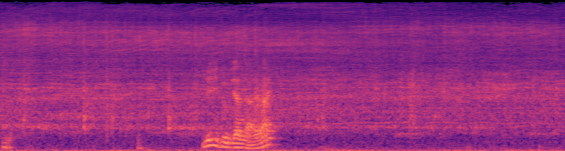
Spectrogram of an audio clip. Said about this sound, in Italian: Visto come va il treno adesso?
